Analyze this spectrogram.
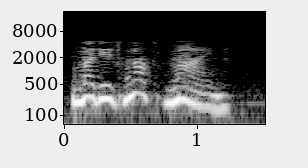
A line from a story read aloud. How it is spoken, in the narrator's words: Lottie said fiercely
